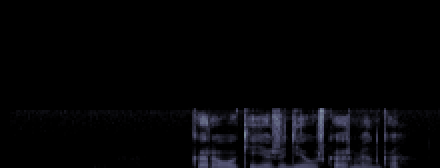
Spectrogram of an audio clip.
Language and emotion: Russian, neutral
